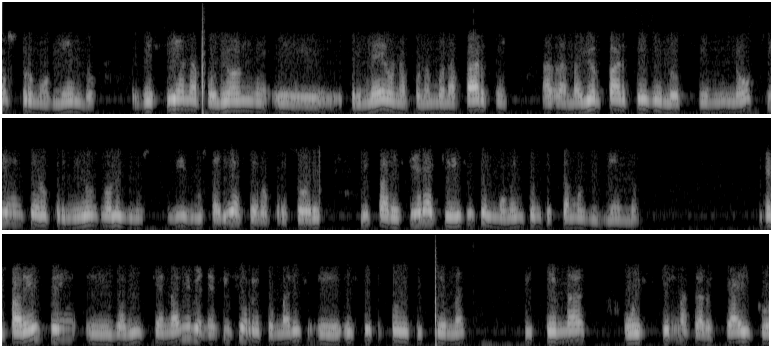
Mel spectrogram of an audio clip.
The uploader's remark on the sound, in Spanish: entrevistamos vía telefónica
